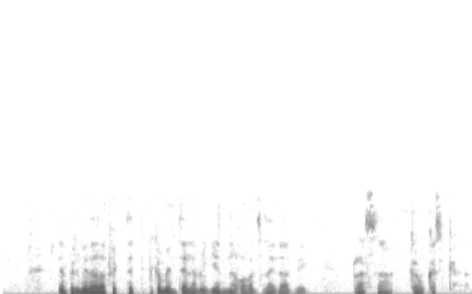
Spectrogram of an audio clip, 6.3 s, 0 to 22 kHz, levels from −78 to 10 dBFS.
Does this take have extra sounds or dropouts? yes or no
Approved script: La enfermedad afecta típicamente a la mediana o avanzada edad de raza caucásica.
no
